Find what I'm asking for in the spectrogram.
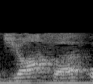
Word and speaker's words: Jaffa: They, in your Bible, it's spelled Joppa. It's pronounced Jaffa or Jaffa in their language.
